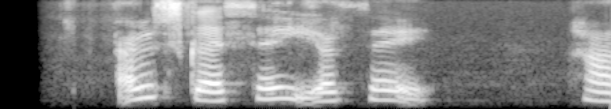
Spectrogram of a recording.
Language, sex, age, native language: Icelandic, female, 9, Icelandic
